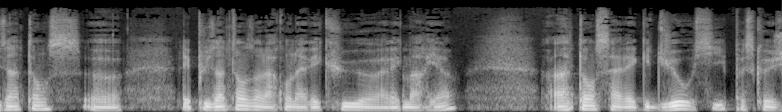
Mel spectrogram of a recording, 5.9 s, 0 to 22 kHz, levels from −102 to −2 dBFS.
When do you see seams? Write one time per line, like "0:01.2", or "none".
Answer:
0:02.1
0:03.0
